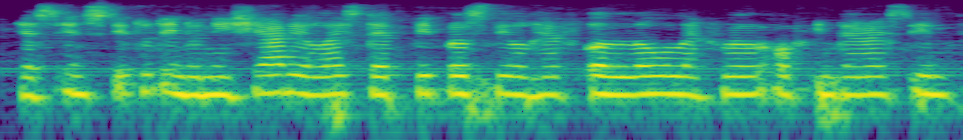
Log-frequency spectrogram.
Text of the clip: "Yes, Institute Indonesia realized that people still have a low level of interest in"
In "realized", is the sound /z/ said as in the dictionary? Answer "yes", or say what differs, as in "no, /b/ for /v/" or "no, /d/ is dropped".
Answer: no, /s/ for /z/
